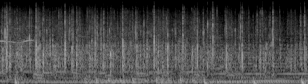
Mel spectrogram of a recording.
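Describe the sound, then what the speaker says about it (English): A large crowd roars and cheers continuously, with applause and shouting blended into a dense, loud wash of noise. "Listen to the crowd freaking out."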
